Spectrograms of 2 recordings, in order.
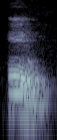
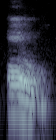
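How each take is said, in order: The two takes are said the same way.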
